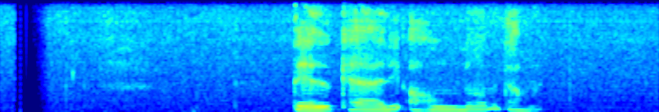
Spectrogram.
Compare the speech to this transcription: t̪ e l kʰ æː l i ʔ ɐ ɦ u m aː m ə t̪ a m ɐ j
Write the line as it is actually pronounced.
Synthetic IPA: t̪ e l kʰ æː l i ʔ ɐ ɦ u n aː m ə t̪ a m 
